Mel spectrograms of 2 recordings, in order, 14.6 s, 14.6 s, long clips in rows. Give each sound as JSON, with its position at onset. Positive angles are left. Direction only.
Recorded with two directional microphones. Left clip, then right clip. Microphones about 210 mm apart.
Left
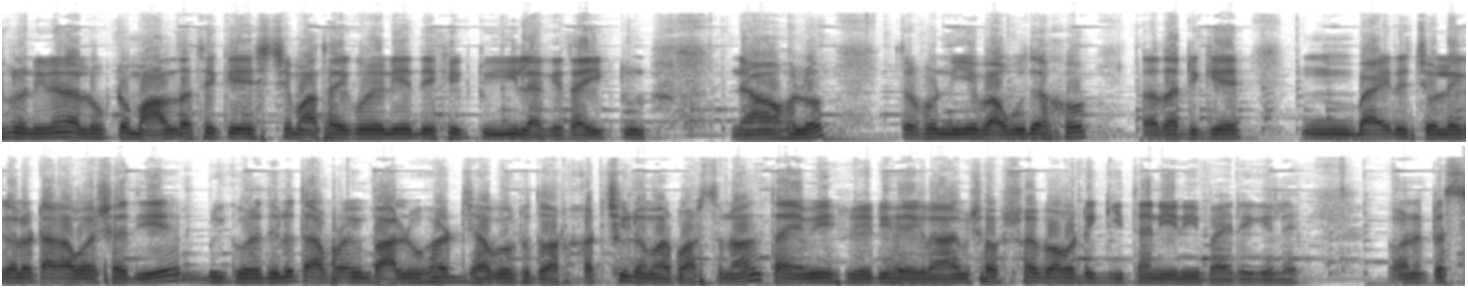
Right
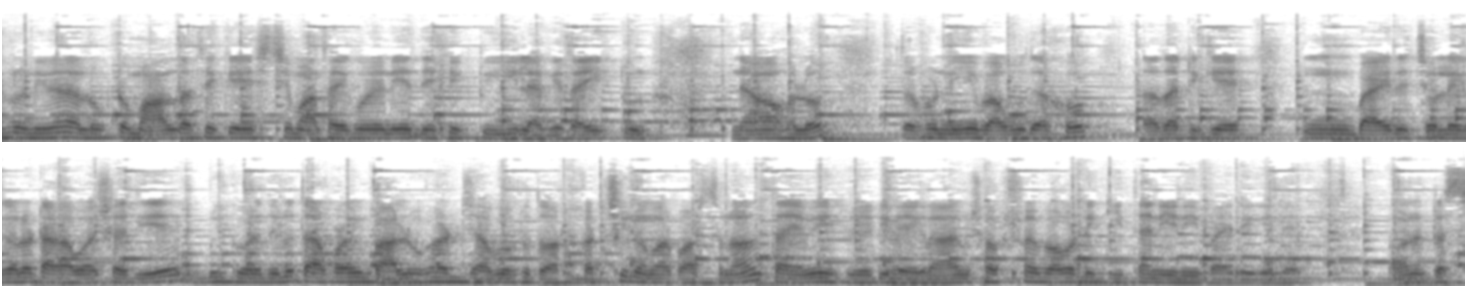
{"t": 0.0, "sound": "speech", "side_deg": 45}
